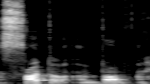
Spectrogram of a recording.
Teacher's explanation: مطلب اس صفت کا یہ ہے کہ ان حرفوں کو ادا کرتے وقت زبان کا بیچ اوپر تالو سے لپٹ جاتا ہے، جس کی وجہ سے یہ حروف خوب موٹے اور پر پڑے جاتے ہیں، اور ایسے حروف 4 ہیں جن کا مجموعہ صوت ضد ہے۔ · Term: حروف مطبقہ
